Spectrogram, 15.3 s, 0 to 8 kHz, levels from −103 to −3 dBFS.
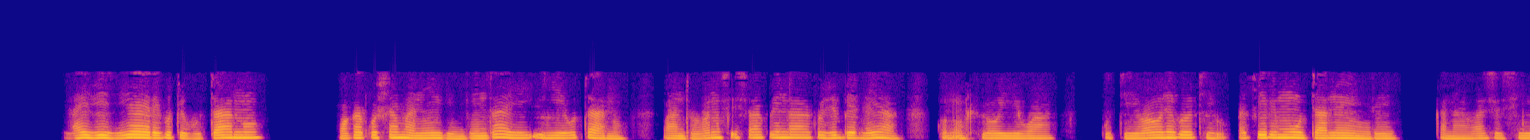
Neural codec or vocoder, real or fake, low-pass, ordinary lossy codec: none; real; 7.2 kHz; AAC, 16 kbps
